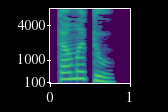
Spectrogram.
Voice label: "ದಮಥ", Kannada

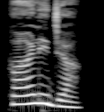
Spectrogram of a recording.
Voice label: "ಕುಲಜ", Kannada

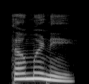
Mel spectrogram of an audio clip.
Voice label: "ದಮ್ಮಣಿ", kannada

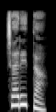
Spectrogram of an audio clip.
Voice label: "ಛುರಿತ", Kannada

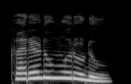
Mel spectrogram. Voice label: "ಕರಟುಮುರಟು", kannada

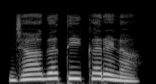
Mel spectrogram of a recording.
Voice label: "ಜಾಗತೀಕರಣ", kannada

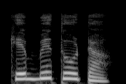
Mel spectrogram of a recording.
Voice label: "ಗೂಬೆತಡೆ", kannada

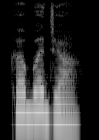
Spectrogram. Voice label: "ಕುಬುಜ", Kannada

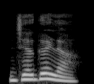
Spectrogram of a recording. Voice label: "ಜಗುಲಿ", Kannada

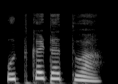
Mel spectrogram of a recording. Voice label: "ಉತ್ಕಟತ್ವ", kannada

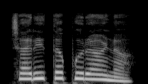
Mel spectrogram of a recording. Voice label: "ಚರಿತಪುರಾಣ", kannada

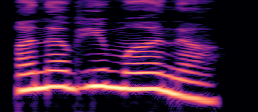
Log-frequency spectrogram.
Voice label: "ಅನಭಿಮಾನ", Kannada

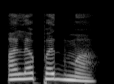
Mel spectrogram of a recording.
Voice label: "ಅಲಪದ್ಮ", Kannada

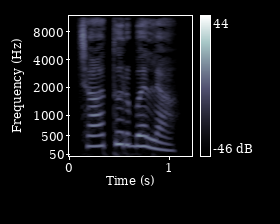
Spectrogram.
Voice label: "ಚದುರುಬಿಲ್ಲೆ", Kannada

